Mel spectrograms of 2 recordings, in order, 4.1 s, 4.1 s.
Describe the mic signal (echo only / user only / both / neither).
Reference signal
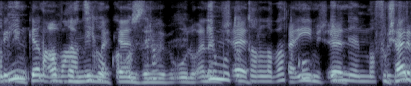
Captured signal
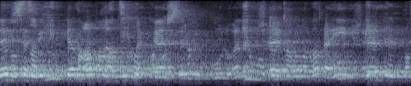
echo only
